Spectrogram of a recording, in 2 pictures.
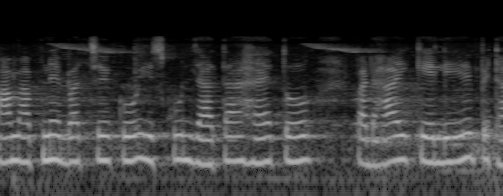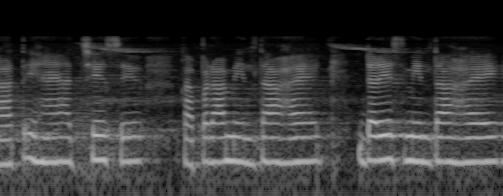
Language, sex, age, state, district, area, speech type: Hindi, female, 45-60, Bihar, Vaishali, urban, spontaneous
